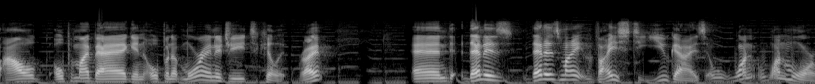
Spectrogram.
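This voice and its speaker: A man's voice: medium pitch, bright, forceful tone. A man speaking English, giving casual, rambling game advice on a live stream with many fillers and restarts. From Netherlands. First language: Dutch.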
